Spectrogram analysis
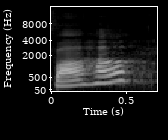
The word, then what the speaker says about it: Svaha: In Sanskrit, I think the Soha would be pronounced Svaha.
